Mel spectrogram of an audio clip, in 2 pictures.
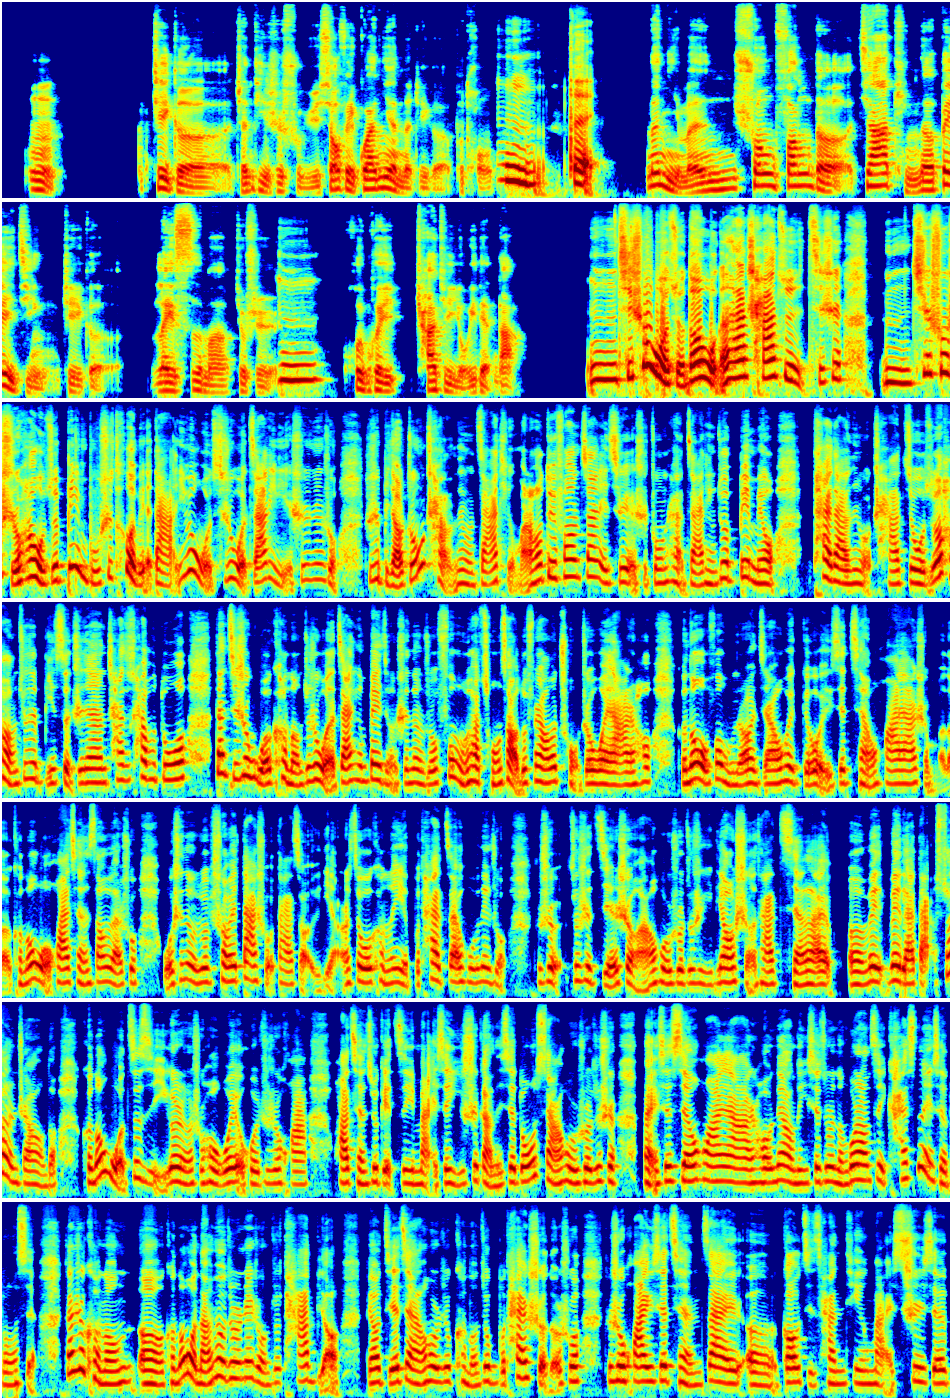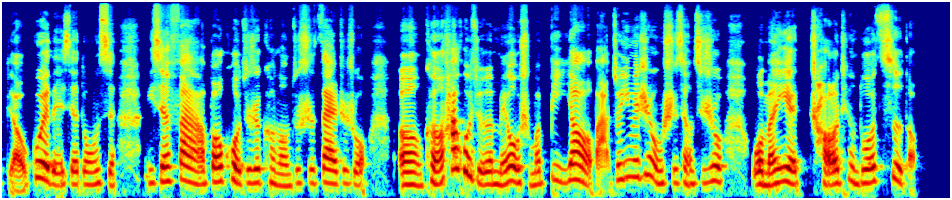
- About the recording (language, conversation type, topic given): Chinese, advice, 你最近一次因为花钱观念不同而与伴侣发生争执的情况是怎样的？
- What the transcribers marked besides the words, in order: other background noise; tapping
